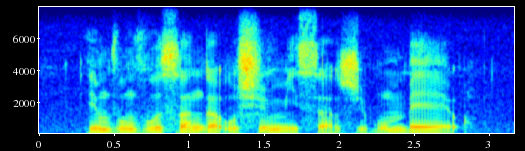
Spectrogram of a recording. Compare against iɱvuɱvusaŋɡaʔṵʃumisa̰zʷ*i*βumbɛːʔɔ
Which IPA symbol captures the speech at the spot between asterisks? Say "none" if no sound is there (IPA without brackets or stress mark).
i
